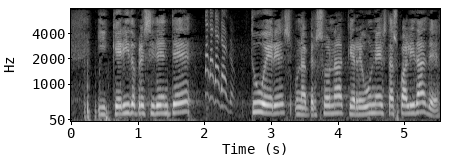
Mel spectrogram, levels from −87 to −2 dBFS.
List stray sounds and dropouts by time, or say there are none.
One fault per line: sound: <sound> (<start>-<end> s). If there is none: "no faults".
sound: chirp (2.0-2.5 s)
